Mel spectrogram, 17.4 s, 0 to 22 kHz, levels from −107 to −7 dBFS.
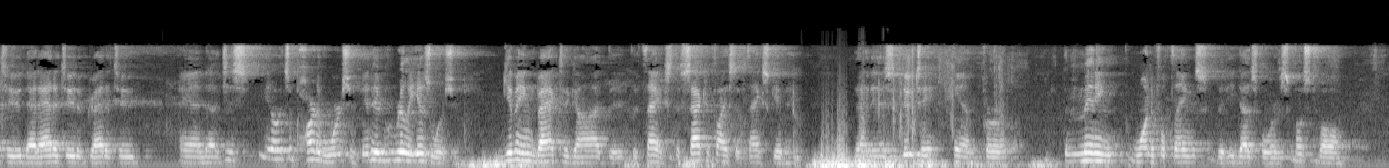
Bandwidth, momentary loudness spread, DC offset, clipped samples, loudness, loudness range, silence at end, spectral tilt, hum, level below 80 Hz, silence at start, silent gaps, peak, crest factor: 7.6 kHz; 12 LU; under 0.1%; under 0.1%; -20 LUFS; 5 LU; 0.5 s; -5 dB/octave; none; -24 dBFS; 0 s; none; 0 dBFS; 18 dB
